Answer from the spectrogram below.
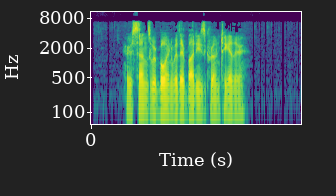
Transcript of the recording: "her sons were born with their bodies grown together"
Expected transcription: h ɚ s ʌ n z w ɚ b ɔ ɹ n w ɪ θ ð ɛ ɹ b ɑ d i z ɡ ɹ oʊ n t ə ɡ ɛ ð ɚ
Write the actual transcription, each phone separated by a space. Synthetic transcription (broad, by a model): h ɚ s ʌ n z w ɚ b ɔ ɹ n w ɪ ð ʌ ɹ b ɑ d i z ɡ ɹ oʊ n t ə ɡ ɛ ð ɚ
